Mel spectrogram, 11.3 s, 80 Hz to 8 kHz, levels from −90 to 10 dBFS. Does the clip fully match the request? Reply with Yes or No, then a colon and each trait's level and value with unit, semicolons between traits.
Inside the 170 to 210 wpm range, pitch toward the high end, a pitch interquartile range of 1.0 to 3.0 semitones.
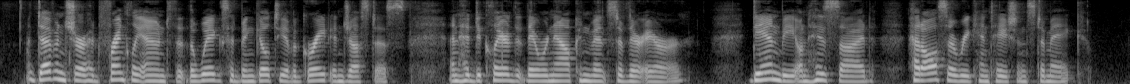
Yes: average, 180 wpm; high, 195 Hz; narrow, 2.6 semitones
